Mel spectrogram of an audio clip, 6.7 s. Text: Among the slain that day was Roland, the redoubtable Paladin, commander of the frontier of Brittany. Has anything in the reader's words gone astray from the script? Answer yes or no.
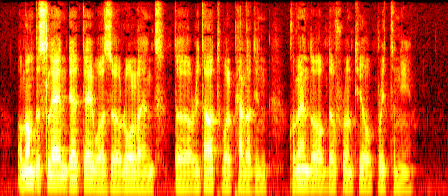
no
